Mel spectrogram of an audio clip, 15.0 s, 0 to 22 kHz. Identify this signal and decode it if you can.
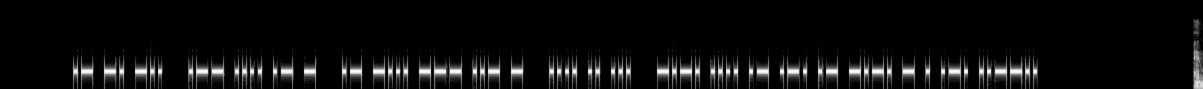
Morse code, heard as a keyed tone, about 25 wpm, 700 Hz. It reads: AND WHAT ABOUT HIS CHARACTER?
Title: Sentences from Top 1200 Words 25wpm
